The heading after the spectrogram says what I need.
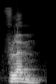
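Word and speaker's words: phlegm: ಹಾಗೆ ಇಲ್ಲಿ ನೋಡಿ PH ಉಚ್ಚಾರಣೆ FLEGM, ಫ್ಲೆಮ್.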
